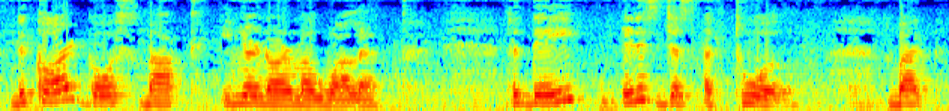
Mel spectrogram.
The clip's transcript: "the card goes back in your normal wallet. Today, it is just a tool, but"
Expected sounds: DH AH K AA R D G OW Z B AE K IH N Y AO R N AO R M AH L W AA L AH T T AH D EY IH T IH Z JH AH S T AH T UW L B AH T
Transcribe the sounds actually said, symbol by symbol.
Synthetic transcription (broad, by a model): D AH K AA R D G OW S B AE K IH N Y AO R N AO R M AH L W AA L AH T T AH D EY IH T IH S JH AH S T AH T UW L B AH T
